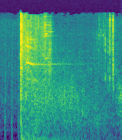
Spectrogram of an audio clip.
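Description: Loud, sustained gunfire erupts in an Apex Legends battle royale match, a dense, rattling volley that bursts in suddenly after a few soft taps and keeps going without a pause.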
